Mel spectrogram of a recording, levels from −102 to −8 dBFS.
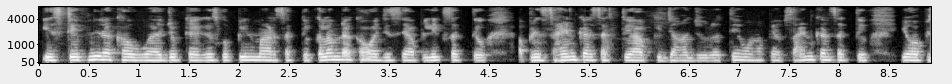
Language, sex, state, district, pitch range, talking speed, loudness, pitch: Hindi, male, Bihar, Jahanabad, 155-165 Hz, 270 wpm, -17 LUFS, 160 Hz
